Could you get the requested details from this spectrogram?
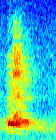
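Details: A single brief, harsh caw from one of a small family of American crows conversing in a backyard.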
